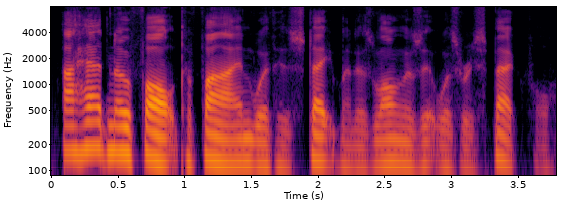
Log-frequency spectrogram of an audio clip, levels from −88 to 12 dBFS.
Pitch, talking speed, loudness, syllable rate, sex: 115 Hz, 235 wpm, -20 LUFS, 5.3 syllables/s, male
